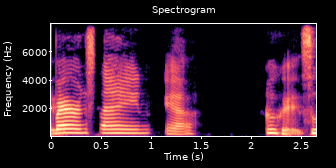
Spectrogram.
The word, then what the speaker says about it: Berenstain: i remember it s-t-e-i-n don't you pronounce it like you pronounced like bears bear was it berenstain it's bearing stain yeah it's a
